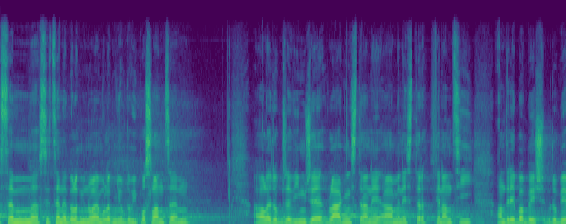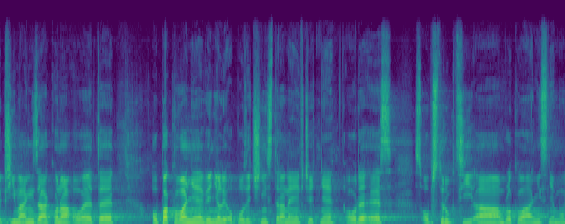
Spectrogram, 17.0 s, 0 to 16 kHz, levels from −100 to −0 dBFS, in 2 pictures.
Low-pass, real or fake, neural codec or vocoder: 14.4 kHz; real; none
